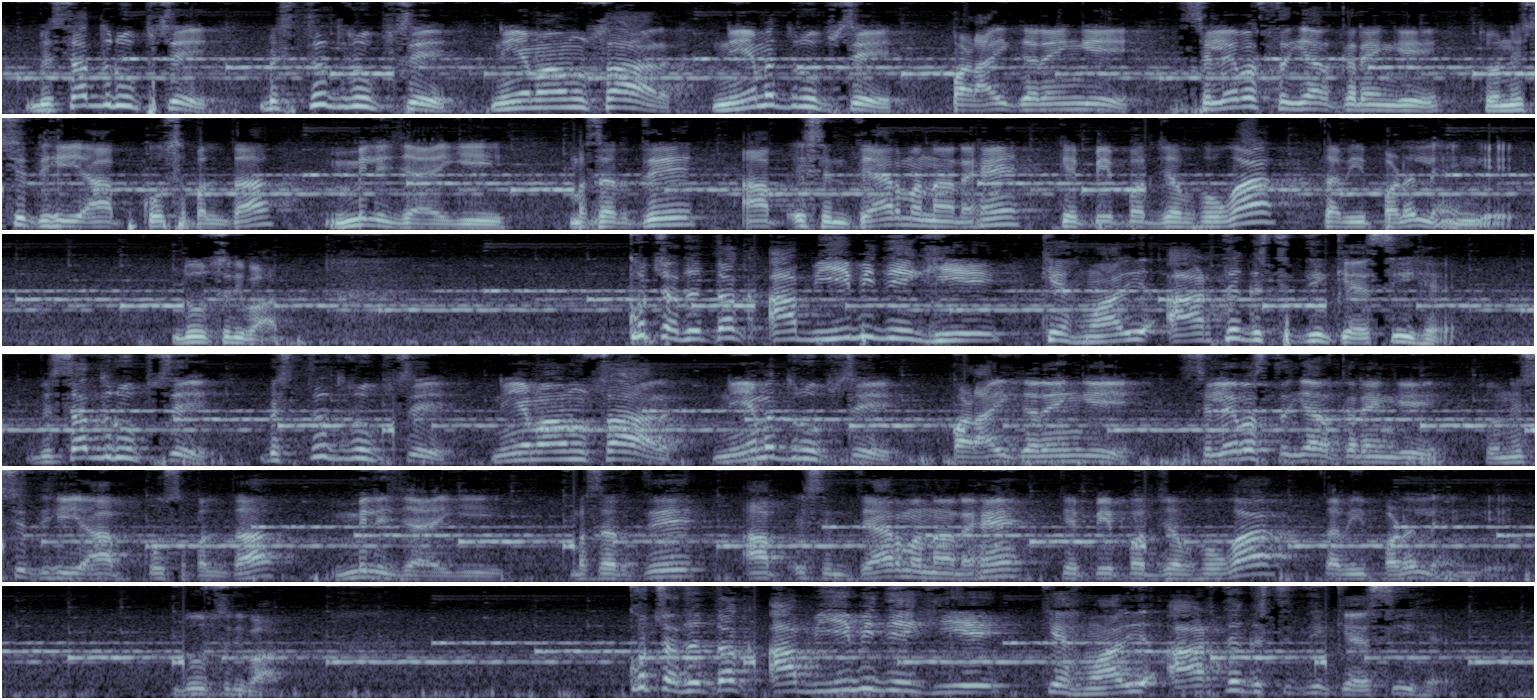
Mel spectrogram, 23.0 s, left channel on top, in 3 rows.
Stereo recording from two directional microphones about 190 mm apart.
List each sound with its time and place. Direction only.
0.2 s speech: 35° left (ahead or behind)
16.2 s speech: 30° left (ahead or behind)
18.4 s speech: 35° left (ahead or behind)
